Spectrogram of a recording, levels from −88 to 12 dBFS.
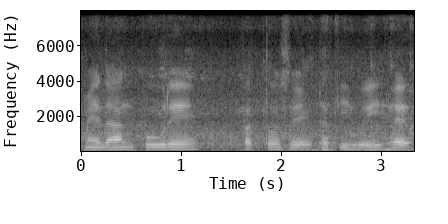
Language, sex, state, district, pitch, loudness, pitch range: Hindi, male, Manipur, Imphal West, 130 Hz, -19 LUFS, 125-135 Hz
